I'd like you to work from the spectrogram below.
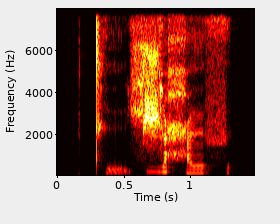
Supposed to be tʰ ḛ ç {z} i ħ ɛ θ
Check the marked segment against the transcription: incorrect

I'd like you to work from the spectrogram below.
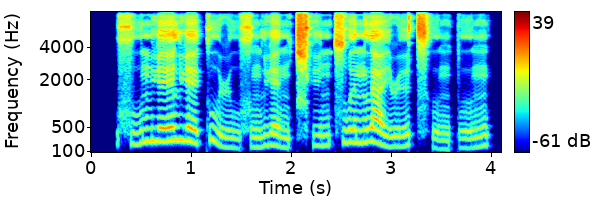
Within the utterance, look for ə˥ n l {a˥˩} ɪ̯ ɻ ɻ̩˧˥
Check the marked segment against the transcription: correct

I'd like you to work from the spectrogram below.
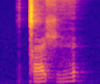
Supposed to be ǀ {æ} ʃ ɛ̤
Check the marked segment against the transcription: correct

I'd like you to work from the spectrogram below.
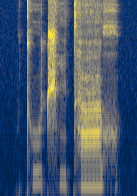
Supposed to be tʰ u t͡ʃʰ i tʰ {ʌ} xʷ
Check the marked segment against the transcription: incorrect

